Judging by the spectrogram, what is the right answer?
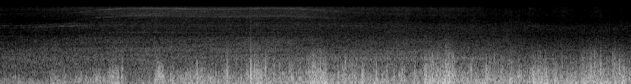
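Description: Wind buffeting the microphone in irregular gusts over a low rumble of road traffic.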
